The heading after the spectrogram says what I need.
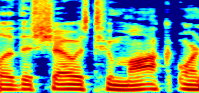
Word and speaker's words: Moq: uh the title of this show is to mock or not to mock moq so a popular open source project called mock it's pronoun it's pronounced m-o-c-k but it's moq criticized for quietly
